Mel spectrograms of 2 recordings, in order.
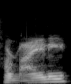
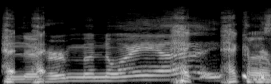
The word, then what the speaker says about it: Hermione: Harry Potter book and trying to pronounce Hermione the first time. Never heard that word before in your life. You're like, Hermanoia? Heroin or something?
